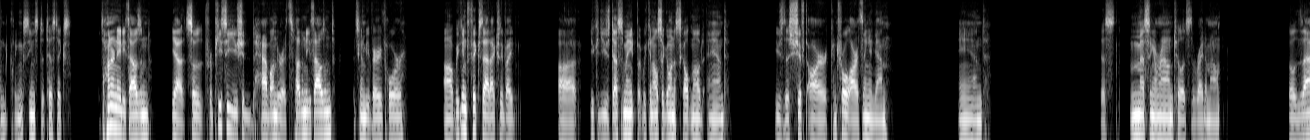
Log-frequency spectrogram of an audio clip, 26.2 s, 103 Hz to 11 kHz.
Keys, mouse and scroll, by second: 0.0 click, 0.0 right click, 6.1-6.7 scroll up 4, 6.7-7.3 scroll down 7, 7.6 middle click, 7.8 middle click, 7.8 middle click, 7.9 middle click, 9.3 middle click, 9.8 ctrl+Tab, 11.4 click, 12.0 ctrl+Tab, 15.8 r, 21.1-23.2 drag, 26.0 shift+middle click.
